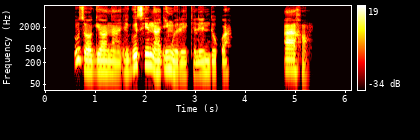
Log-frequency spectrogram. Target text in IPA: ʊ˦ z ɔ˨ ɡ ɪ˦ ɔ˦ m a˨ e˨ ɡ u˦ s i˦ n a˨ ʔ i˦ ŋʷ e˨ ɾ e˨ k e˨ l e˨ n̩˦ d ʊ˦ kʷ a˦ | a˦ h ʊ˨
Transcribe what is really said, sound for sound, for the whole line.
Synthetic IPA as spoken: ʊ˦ z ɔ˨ ɡ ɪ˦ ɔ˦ n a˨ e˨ ɡ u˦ s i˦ n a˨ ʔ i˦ ŋʷ e˨ ɾ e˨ k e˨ l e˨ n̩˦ d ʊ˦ kʷ a˦ | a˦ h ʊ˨

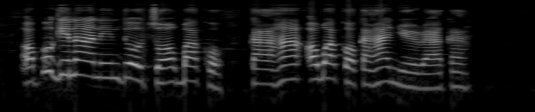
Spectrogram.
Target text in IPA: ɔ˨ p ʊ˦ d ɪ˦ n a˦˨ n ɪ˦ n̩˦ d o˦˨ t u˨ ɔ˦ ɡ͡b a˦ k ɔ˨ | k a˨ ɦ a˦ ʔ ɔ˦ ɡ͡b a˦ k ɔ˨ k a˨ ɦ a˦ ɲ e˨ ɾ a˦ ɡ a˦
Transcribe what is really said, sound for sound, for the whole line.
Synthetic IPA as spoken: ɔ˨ p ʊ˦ ɡ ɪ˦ n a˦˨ n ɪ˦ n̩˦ d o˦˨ t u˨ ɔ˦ ɡ͡b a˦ k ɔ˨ | k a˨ ɦ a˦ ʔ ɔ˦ ɡ͡b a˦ k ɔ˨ k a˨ ɦ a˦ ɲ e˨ ɾ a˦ k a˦

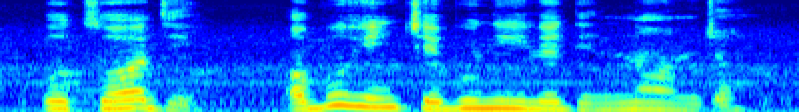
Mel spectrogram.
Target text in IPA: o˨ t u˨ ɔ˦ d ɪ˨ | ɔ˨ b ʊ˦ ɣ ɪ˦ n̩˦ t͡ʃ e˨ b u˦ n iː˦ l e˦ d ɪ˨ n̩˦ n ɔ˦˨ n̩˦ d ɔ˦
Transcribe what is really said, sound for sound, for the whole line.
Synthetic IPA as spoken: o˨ t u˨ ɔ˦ d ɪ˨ | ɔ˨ b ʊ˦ ɣ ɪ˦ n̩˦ t͡ʃ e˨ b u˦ n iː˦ l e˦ d ɪ˨ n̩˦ n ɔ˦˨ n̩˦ d͡ʒ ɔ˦

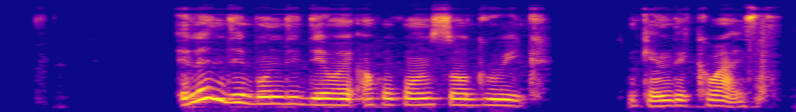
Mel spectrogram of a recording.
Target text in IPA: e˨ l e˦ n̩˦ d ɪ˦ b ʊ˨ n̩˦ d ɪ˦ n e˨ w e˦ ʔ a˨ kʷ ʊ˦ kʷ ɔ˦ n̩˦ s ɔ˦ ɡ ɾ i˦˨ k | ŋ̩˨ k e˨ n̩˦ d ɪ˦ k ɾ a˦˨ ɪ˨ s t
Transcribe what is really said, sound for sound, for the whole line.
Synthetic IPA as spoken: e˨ l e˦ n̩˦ d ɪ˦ b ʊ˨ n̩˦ d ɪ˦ d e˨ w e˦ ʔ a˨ kʷ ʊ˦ kʷ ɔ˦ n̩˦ s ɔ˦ ɡ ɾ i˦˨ k | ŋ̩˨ k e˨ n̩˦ d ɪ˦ k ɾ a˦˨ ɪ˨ s t

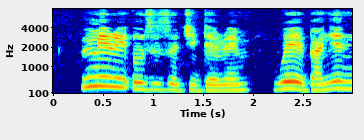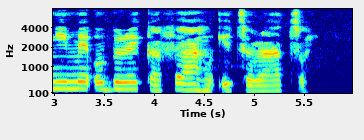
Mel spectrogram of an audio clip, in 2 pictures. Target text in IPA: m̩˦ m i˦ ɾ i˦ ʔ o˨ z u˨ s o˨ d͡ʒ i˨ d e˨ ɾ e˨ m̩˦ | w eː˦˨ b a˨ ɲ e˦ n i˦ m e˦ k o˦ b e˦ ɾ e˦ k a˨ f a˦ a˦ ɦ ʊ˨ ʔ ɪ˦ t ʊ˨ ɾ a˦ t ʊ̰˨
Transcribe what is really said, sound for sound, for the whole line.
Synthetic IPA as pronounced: m̩˦ m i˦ ɾ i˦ ʔ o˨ z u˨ z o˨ d͡ʒ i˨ d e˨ ɾ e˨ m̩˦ | w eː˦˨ b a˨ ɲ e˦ n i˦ m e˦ ʔ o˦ b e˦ ɾ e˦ k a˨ f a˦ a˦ ɦ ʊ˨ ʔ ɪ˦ t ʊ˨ ɾ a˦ t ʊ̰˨

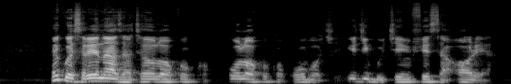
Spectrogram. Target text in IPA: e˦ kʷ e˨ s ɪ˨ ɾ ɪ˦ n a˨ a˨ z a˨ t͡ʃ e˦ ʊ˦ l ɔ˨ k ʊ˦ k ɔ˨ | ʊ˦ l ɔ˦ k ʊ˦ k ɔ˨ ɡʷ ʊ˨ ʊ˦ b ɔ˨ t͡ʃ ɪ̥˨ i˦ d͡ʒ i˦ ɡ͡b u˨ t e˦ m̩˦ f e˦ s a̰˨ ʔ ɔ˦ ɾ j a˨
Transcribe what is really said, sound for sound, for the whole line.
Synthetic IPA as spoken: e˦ kʷ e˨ s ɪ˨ ɾ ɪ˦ n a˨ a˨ z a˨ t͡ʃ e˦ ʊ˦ l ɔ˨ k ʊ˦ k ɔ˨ | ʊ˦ l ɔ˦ k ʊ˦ k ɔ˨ kʷ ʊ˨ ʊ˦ b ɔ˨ t͡ʃ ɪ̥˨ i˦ d͡ʒ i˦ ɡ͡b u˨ t͡ʃ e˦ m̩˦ f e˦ s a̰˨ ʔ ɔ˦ ɾ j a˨

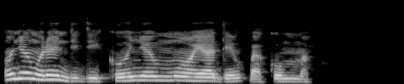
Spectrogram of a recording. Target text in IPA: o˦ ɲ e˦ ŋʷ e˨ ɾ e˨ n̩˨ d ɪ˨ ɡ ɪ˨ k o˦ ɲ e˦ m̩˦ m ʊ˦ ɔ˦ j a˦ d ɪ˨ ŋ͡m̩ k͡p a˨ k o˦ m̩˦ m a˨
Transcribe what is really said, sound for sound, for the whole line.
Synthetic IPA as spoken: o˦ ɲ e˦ ŋʷ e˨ ɾ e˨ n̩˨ d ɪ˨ d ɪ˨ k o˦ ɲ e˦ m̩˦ m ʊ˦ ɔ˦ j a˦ d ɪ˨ ŋ͡m̩ k͡p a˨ k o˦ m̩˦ m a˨

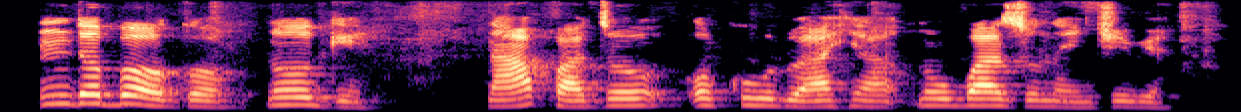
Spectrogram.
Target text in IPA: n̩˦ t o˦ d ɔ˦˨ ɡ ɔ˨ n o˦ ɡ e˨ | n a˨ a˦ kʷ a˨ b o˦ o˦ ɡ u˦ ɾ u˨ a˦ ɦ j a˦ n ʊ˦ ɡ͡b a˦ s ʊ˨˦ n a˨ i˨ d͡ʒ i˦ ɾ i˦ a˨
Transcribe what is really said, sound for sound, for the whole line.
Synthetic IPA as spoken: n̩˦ d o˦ b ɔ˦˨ ɡ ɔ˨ n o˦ ɡ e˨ | n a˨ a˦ kʷ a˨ d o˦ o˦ k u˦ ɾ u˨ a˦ ɦ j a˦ n ʊ˦ ɡ͡b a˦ z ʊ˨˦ n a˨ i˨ d͡ʒ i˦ ɾ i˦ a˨

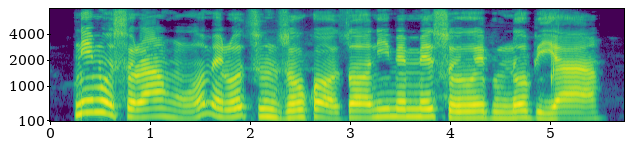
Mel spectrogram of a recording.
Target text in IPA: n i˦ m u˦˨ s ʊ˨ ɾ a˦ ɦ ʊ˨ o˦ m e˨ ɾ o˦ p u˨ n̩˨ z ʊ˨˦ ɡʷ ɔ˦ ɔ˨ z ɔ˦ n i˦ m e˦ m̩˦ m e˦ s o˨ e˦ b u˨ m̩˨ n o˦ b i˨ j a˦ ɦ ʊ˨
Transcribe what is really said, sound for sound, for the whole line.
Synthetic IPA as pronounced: n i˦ m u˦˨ s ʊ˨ ɾ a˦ ɦ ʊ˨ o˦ m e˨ ɾ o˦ t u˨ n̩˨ z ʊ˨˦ kʷ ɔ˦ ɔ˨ z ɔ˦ n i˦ m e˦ m̩˦ m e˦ s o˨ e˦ b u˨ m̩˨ n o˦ b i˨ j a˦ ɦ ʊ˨

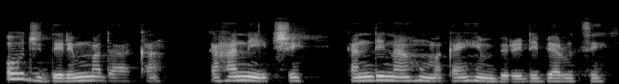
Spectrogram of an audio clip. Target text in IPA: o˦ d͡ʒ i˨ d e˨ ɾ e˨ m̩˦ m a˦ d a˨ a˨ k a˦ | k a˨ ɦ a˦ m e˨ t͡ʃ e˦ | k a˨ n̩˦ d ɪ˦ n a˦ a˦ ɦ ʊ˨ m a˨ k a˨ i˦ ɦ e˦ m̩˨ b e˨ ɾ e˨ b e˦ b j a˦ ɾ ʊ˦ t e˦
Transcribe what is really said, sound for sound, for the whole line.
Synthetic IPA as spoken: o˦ d͡ʒ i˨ d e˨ ɾ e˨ m̩˦ m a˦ d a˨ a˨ k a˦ | k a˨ ɦ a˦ n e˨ t͡ʃ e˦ | k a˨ n̩˦ d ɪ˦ n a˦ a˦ ɦ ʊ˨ m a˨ k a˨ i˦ ɦ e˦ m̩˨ b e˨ ɾ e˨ d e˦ b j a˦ ɾ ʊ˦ t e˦

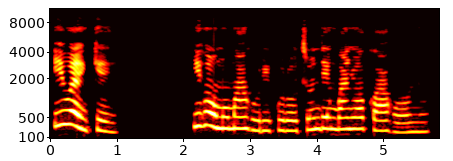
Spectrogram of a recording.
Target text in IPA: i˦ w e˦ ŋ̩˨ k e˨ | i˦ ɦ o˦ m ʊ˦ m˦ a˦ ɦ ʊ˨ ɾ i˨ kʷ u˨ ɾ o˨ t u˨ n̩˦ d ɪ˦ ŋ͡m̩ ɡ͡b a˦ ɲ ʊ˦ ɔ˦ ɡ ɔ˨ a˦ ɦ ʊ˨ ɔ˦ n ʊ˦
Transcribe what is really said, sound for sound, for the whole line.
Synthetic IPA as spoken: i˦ w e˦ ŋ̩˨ k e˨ | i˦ ɦ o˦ m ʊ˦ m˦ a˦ ɦ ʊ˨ ɾ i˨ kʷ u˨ ɾ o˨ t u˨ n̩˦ d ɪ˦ ŋ͡m̩ ɡ͡b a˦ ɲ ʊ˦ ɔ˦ k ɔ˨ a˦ ɦ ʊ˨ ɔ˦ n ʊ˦

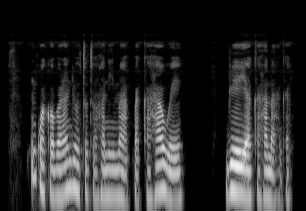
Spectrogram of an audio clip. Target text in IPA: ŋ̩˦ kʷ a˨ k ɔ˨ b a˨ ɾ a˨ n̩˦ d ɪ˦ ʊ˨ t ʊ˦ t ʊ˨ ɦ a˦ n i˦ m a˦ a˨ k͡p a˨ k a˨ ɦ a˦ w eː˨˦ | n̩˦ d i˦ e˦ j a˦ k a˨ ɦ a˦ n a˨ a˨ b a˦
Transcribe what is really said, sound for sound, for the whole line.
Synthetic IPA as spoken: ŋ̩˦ kʷ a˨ k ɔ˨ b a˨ ɾ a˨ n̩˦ d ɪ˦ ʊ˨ t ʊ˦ t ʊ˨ ɦ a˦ n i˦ m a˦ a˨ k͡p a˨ k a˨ ɦ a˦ w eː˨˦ | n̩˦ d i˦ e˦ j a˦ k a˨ ɦ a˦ n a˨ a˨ ɡ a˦

